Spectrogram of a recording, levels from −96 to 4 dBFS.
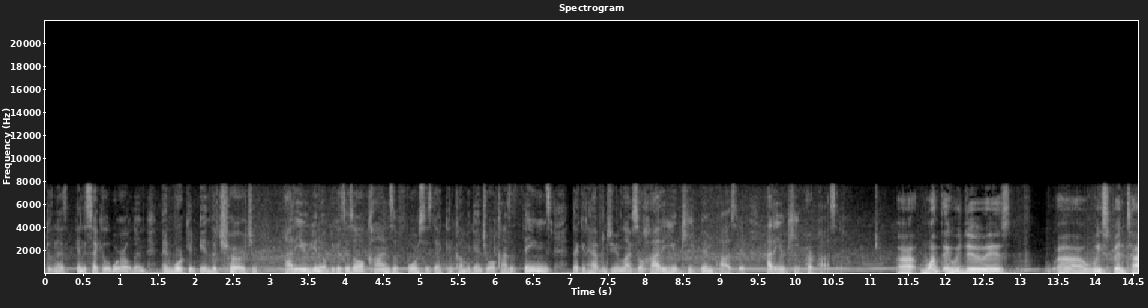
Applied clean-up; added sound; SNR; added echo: none; Car; 18 dB; none.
